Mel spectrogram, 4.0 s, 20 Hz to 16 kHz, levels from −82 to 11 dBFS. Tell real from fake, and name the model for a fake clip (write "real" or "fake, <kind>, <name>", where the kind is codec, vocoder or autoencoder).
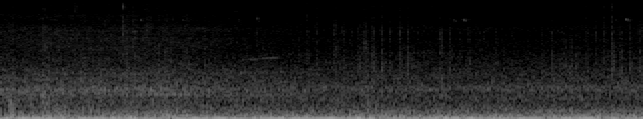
real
